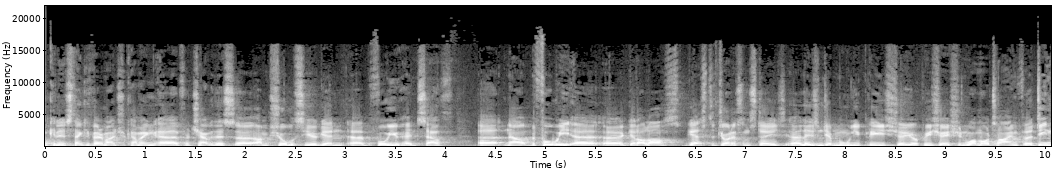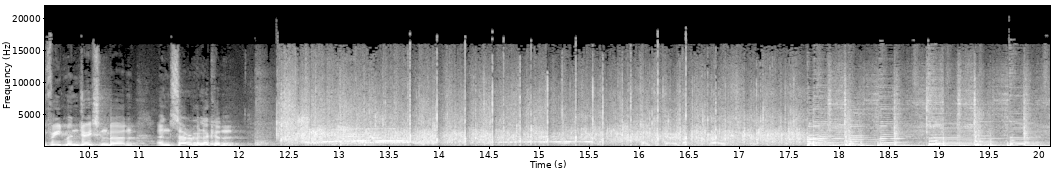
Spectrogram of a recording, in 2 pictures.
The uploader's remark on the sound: Edinburgh festival podcast: The Guardian Live at the Gilded Balloon. On stage for live comedy at the Gilded Balloon.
